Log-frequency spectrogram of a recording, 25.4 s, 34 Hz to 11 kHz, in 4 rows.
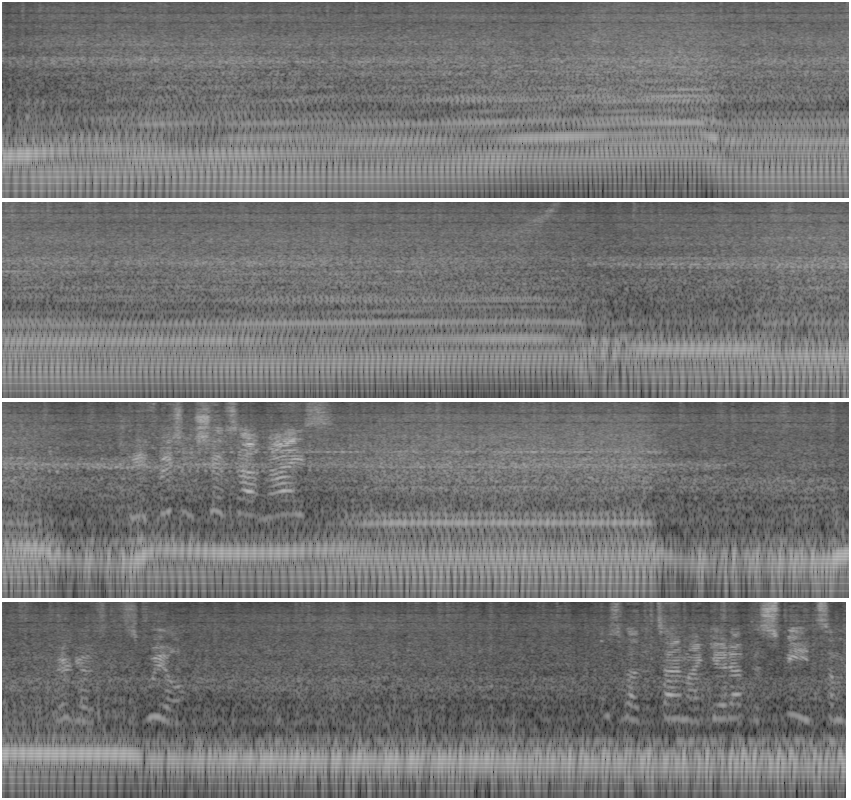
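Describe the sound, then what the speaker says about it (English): A 1953 Chevy 5-Window pickup truck engine runs close by, a steady throaty drone whose pitch rises and falls as it revs, with a faint belt squeal whining above it. "I was hoping that the truck would warm up and that squeal would go away."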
